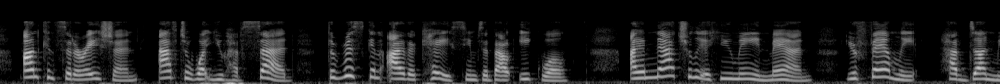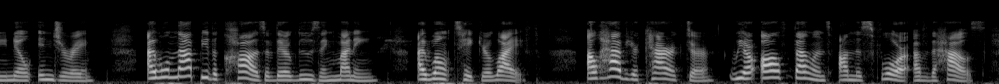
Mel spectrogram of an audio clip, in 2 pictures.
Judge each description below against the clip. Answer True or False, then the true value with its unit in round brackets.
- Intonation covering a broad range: True (6.5 semitones)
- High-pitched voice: True (230 Hz)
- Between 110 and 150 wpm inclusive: False (170 wpm)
